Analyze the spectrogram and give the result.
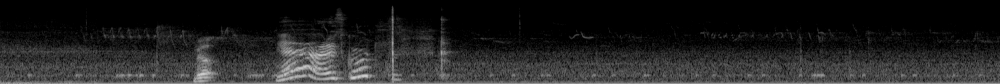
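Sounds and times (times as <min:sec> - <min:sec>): faint bird chirps: 0:00.0 - 0:03.0, 0:04.6 - 0:10.0
steady low hum: 0:00.0 - 0:09.6.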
